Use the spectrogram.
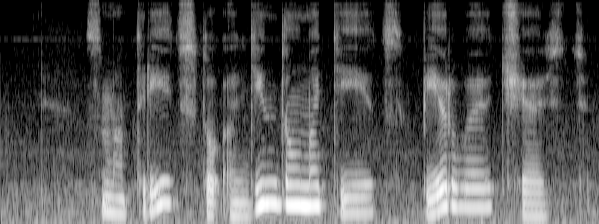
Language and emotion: Russian, neutral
